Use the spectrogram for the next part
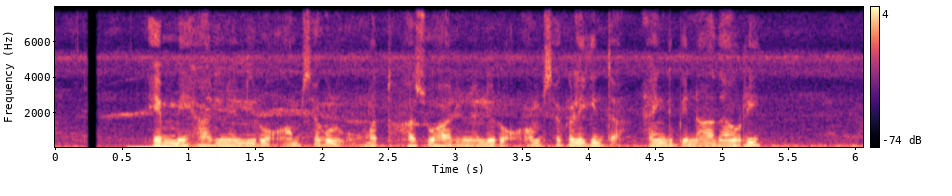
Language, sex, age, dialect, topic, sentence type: Kannada, male, 25-30, Dharwad Kannada, agriculture, question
